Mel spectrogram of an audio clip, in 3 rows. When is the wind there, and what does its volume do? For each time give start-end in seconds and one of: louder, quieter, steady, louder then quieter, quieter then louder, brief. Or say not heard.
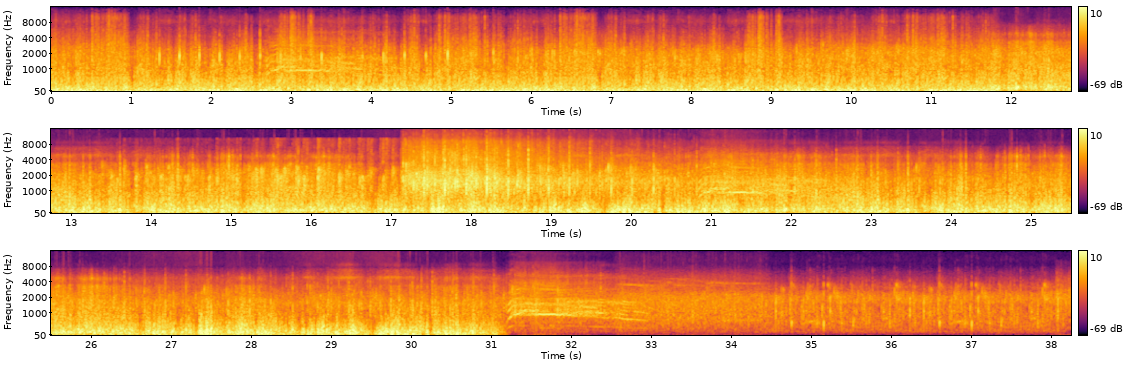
0.0-31.2 steady.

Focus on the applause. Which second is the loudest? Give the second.
18 s.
